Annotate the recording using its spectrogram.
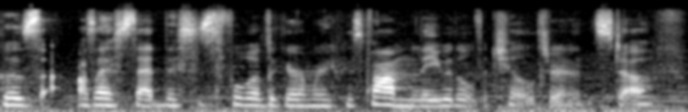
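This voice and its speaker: A woman rattles along at a very fast pace while music plays underneath. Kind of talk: casual gameplay commentary. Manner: casual, self-deprecating.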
